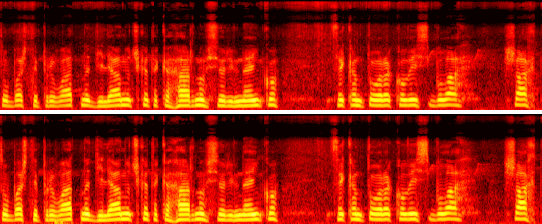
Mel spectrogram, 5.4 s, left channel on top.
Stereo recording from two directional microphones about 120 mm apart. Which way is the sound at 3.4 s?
25° right (ahead or behind).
